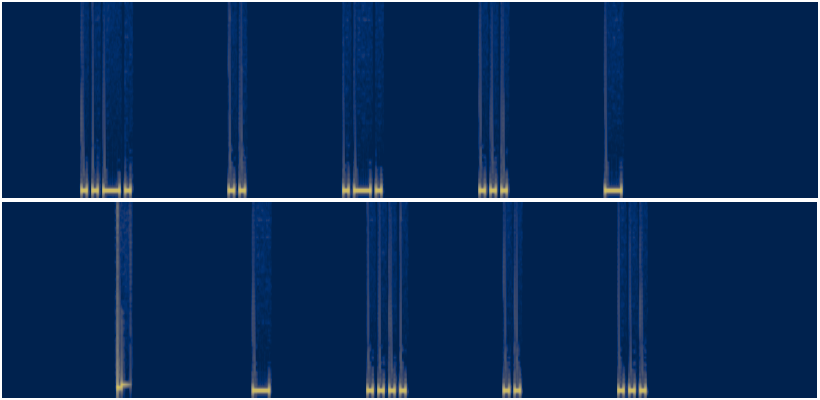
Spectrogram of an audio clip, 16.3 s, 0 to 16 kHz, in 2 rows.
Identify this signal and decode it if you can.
Morse code, heard as a keyed tone, about 22 wpm, spaced as for 8 wpm, 690 Hz. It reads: FIRST THIS
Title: 6x Character Spacing - Top 500 Words - 22wpm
